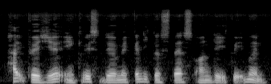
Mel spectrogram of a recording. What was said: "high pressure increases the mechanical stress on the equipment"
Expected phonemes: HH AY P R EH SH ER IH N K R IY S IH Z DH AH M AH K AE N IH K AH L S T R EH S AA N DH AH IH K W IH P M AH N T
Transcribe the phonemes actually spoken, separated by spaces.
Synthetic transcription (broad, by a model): HH AY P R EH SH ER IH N K R IY S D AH M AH K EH N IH K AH L S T EH S AA N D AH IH K W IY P M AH N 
